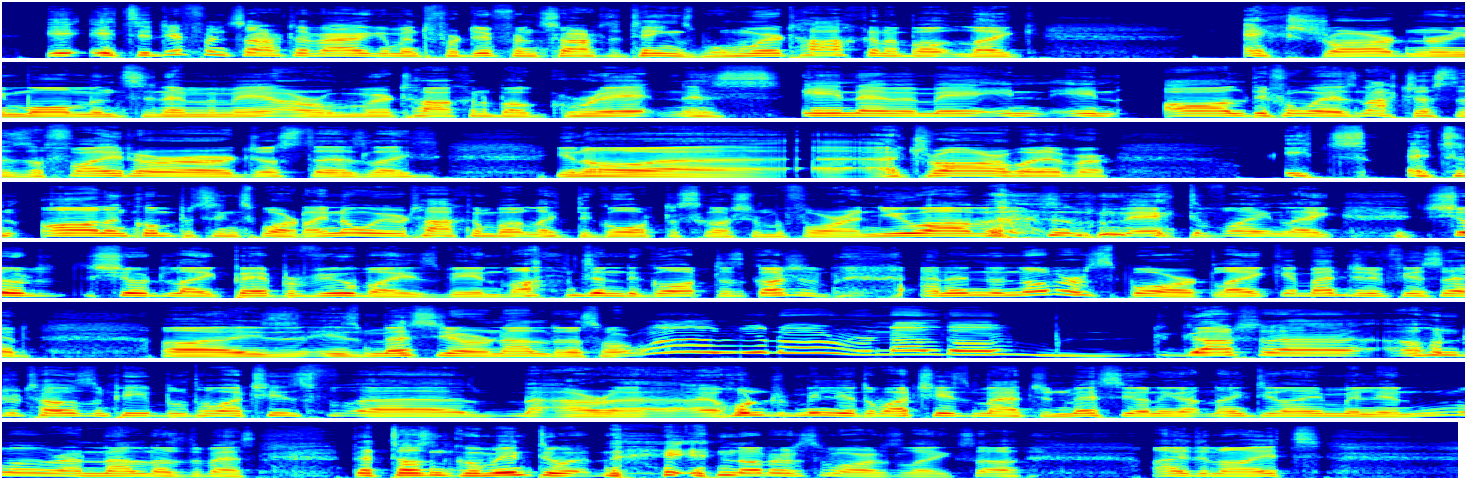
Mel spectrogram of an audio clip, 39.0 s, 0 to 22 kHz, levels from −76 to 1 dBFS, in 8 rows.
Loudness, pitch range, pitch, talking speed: -18 LUFS, 150-185 Hz, 170 Hz, 225 wpm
